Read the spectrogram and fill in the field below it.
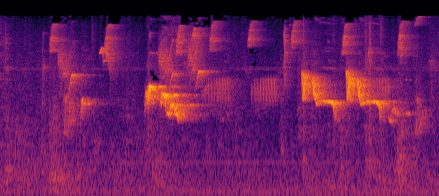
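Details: Decoy bird calling to lure wild birds, which do not come in; bright chirps and sharp, falling high notes in short irregular bursts, some loud and squeaky, over faint low hum.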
